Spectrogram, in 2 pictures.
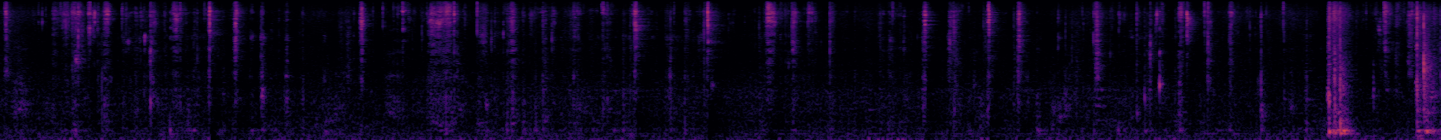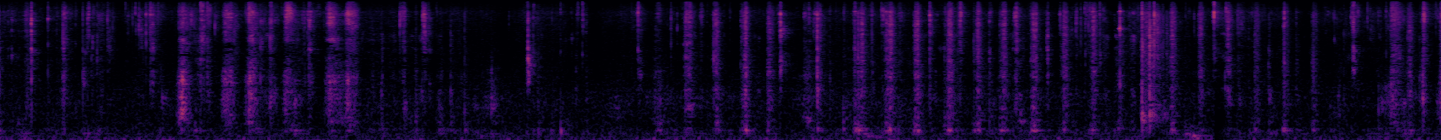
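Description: Close-miked chewing and lip-smacking while eating braised meat off the bone: a rapid, uneven run of wet mouth clicks and smacks.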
